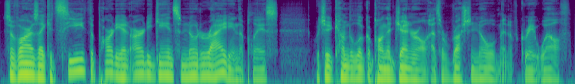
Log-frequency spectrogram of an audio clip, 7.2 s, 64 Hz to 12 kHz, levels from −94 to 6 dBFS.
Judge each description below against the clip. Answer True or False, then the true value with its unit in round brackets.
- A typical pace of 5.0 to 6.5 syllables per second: False (6.8 syllables/s)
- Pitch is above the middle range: False (95 Hz)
